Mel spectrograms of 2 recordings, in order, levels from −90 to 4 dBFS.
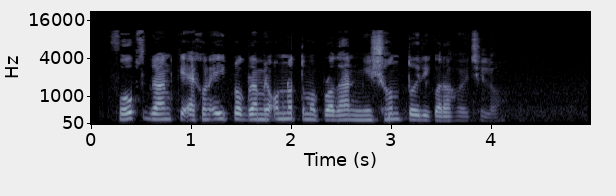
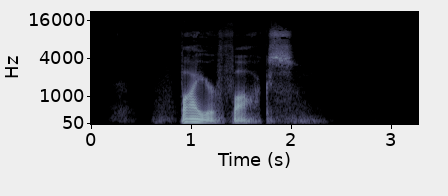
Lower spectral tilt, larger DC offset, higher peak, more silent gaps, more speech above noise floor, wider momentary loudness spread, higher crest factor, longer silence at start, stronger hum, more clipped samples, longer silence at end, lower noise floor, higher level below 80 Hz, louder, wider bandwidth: second, -3 dB/octave vs -6 dB/octave; neither; second, -18 dBFS vs -14 dBFS; neither; second, 36 dB vs 54 dB; about the same, 9 LU vs 10 LU; about the same, 20 dB vs 24 dB; second, 0.2 s vs 0.9 s; neither; neither; second, 0.95 s vs 1.25 s; second, -73 dBFS vs -87 dBFS; second, under -90 dBFS vs -60 dBFS; about the same, -36 LUFS vs -34 LUFS; second, 11.5 kHz vs 13 kHz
